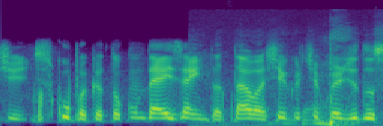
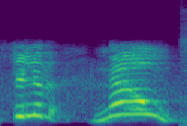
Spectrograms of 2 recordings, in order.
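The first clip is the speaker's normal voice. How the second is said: anguished cry; 14 semitones higher than usual. Acted. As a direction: yell "no" as they escape. Hostage runs off, cries out.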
